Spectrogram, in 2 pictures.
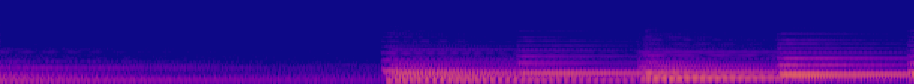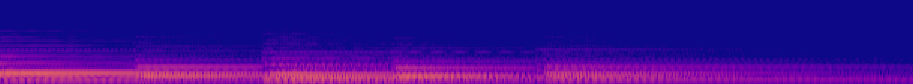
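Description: Piano accompaniment for a vocal warm-up exercise. A struck chord fades, then from about a second in a run of eight even notes settles on a held note that rings away.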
